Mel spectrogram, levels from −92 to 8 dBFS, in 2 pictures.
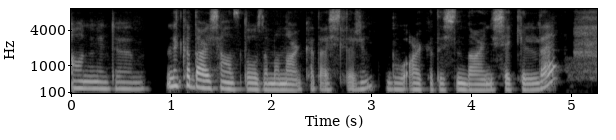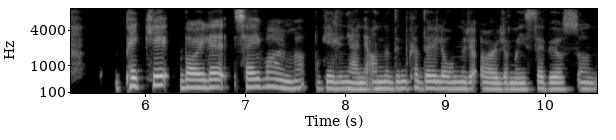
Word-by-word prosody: anladım. 190 Hz, -2 st, -6 dB, 0.2 s
Ne 255 Hz, +1 st, 0 dB
kadar 235 Hz, -7 st, +2 dB
şanslı 180 Hz, -3 st, -3 dB
o -, -, 0 dB
zaman 165 Hz, 0 st, -2 dB
arkadaşların, 175 Hz, -, -6 dB
bu 175 Hz, -1 st, -6 dB
arkadaşın 170 Hz, 0 st, -2 dB
da 155 Hz, -, -2 dB
aynı 155 Hz, +1 st, -4 dB
şekilde. 165 Hz, 0 st, -2 dB, 1.1 s
Peki, 280 Hz, +3 st, +6 dB, 0.2 s
böyle, 225 Hz, +4 st, +5 dB
şey 235 Hz, 0 st, +3 dB
var 240 Hz, -2 st, 0 dB
mı? 200 Hz, +2 st, -1 dB
Bu 185 Hz, -, -9 dB
gelin 190 Hz, -1 st, +1 dB
yani, 175 Hz, -1 st, +1 dB
anladığım 190 Hz, +1 st, +1 dB
kadarıyla, 195 Hz, -1 st, +2 dB
onları 185 Hz, 0 st, +1 dB
ağırlamayı 175 Hz, -1 st, +1 dB
seviyorsun, 180 Hz, 0 st, -1 dB
185 Hz, 145 wpm, -28 LUFS, 175-200 Hz, 1.1 s, Peki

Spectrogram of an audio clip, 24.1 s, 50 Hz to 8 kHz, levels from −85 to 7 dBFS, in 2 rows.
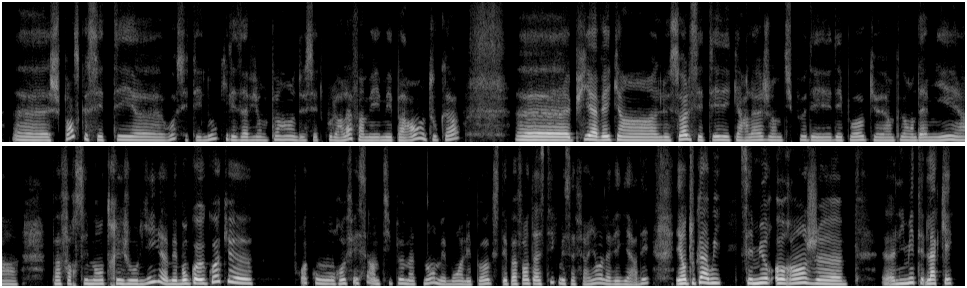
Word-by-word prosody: Heu, 180 Hz, -3 st, -2 dB
je 170 Hz, -, -7 dB
pense 295 Hz, +10 st, -2 dB
que 240 Hz, -, -6 dB
c'était, 195 Hz, 0 st, -4 dB
heu, 180 Hz, -2 st, -4 dB
ouais, 215 Hz, +9 st, -8 dB
c'était 175 Hz, -4 st, -12 dB
nous 220 Hz, +9 st, -6 dB
qui 255 Hz, -4 st, -14 dB
les 185 Hz, -3 st, -5 dB
avions 180 Hz, -1 st, -5 dB
peints 200 Hz, +1 st, -5 dB
de 175 Hz, -1 st, -8 dB
cette 175 Hz, 0 st, -12 dB
couleur-là, 185 Hz, +5 st, -5 dB
enfin 205 Hz, -10 st, -5 dB
mes 170 Hz, 0 st, -3 dB
mes 175 Hz, 0 st, -3 dB
parents 175 Hz, -, -3 dB
en -, -, -3 dB
tout 195 Hz, -1 st, -9 dB
cas. 230 Hz, +8 st, -5 dB, 0.7 s
Heu, 190 Hz, -2 st, +6 dB
et -, -, +2 dB
puis 225 Hz, +5 st, +2 dB
avec 200 Hz, 0 st, +4 dB
un 180 Hz, -2 st, 0 dB
le 175 Hz, 0 st, -3 dB
sol 230 Hz, +6 st, +2 dB
c'était 190 Hz, +1 st, -3 dB
les 190 Hz, -1 st, -1 dB
carrelages 180 Hz, +2 st, -6 dB
un 180 Hz, -1 st, -5 dB
petit 175 Hz, -, -15 dB
peu 195 Hz, -, -8 dB
d'é 175 Hz, -1 st, -4 dB
d'époque, 185 Hz, +2 st, -5 dB
heu, 175 Hz, -, -5 dB
un 170 Hz, 0 st, -6 dB
peu 185 Hz, +2 st, -9 dB
en 175 Hz, -1 st, -4 dB
damier, 175 Hz, +4 st, -1 dB
hein, 185 Hz, -1 st, -5 dB, 0.4 s
pas 200 Hz, 0 st, -1 dB
forcément 200 Hz, +1 st, -2 dB
très 210 Hz, +1 st, -1 dB
jolis. 200 Hz, +11 st, +1 dB
Heu, 220 Hz, -, +2 dB
mais 195 Hz, -, +3 dB
bon, 210 Hz, +2 st, +5 dB
que 220 Hz, 0 st, +9 dB
quoique 325 Hz, +9 st, 0 dB, 0.3 s
je 485 Hz, -, -46 dB
crois -, -, -6 dB
qu'on 210 Hz, -5 st, -2 dB
refait 210 Hz, +3 st, -2 dB
ça -, -, -9 dB
un -, -, -2 dB
petit 205 Hz, +2 st, -15 dB
peu 220 Hz, +1 st, -2 dB
maintenant, 205 Hz, +5 st, -4 dB
mais 190 Hz, -6 st, -3 dB
bon, 180 Hz, +1 st, -5 dB
à -, -, -4 dB
l'époque, 185 Hz, +5 st, -3 dB
c'était 195 Hz, -, -3 dB
pas 195 Hz, +1 st, 0 dB
fantastique, 215 Hz, +5 st, -2 dB
mais 210 Hz, -, 0 dB
ça 195 Hz, -1 st, -7 dB
fait -, -, -12 dB
rien, 210 Hz, +6 st, -3 dB
on -, -, -1 dB
l'avait 180 Hz, -3 st, -3 dB
gardé 190 Hz, +7 st, -5 dB, 0.3 s
et 205 Hz, -, +9 dB
en 225 Hz, -, +8 dB
tout 235 Hz, -, -2 dB
cas, 275 Hz, 0 st, +7 dB
oui, 245 Hz, 0 st, +2 dB, 0.2 s
ces 230 Hz, -, +1 dB
murs 250 Hz, +3 st, +6 dB
orange, 235 Hz, +1 st, +5 dB
heu 195 Hz, -2 st, +4 dB, 0.5 s
heu, -, -, -2 dB
limite 225 Hz, +6 st, +2 dB
laqués 225 Hz, +1 st, +2 dB
195 Hz, 220 wpm, -22 LUFS, 180-220 Hz, 0.7 s, que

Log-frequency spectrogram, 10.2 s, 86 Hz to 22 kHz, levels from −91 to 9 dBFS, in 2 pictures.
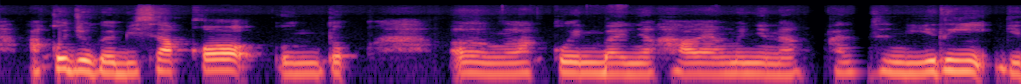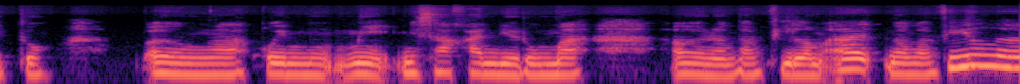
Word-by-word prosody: aku 235 Hz, -5 st, +6 dB
juga 195 Hz, -3 st, +6 dB
bisa 185 Hz, +4 st, +2 dB
kok 215 Hz, 0 st, +6 dB
untuk, 175 Hz, +1 st, -3 dB, 0.4 s
eee, 180 Hz, 0 st, -1 dB
ngelakuin 180 Hz, +1 st, 0 dB
banyak 170 Hz, 0 st, -2 dB
hal 175 Hz, -3 st, 0 dB
yang 170 Hz, -, -4 dB
menyenangkan 175 Hz, +2 st, -4 dB
sendiri," 200 Hz, +2 st, +3 dB
gitu, 165 Hz, -2 st, -5 dB, 0.5 s
eee, 180 Hz, 0 st, 0 dB
ngelakuin 165 Hz, +1 st, -3 dB
mi 165 Hz, -1 st, -4 dB
mi 170 Hz, 0 st, 0 dB, 0.2 s
misalkan 180 Hz, -1 st, -4 dB
di 165 Hz, -, 0 dB
rumah, 165 Hz, 0 st, -2 dB, 0.4 s
eee, 170 Hz, 0 st, -2 dB
nonton 160 Hz, +2 st, -4 dB
film 160 Hz, -2 st, -1 dB
a 230 Hz, 0 st, +2 dB
nonton 170 Hz, -1 st, -3 dB
film, 285 Hz, +3 st, +3 dB
175 Hz, 155 wpm, -20 LUFS, 170-190 Hz, 0.5 s, aku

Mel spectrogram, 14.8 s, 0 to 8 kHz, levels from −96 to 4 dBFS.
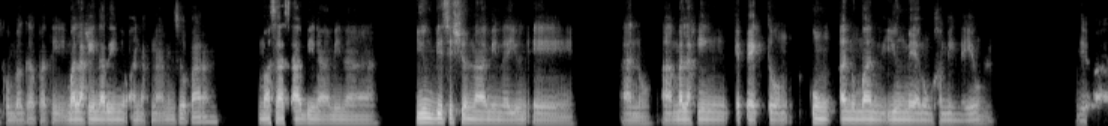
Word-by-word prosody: kumbaga 80 Hz, 0 st, -6 dB
pati 80 Hz, -1 st, -7 dB
malaki 85 Hz, +2 st, +4 dB
na 90 Hz, -, +4 dB
rin 85 Hz, -1 st, 0 dB
yung -, -, -7 dB
anak 80 Hz, -2 st, -7 dB
namin, 80 Hz, +3 st, -7 dB
so 100 Hz, +2 st, -3 dB
parang 115 Hz, +1 st, -3 dB, 0.6 s
masasabi 95 Hz, -1 st, +2 dB
namin 90 Hz, 0 st, -3 dB
na 85 Hz, -, -4 dB, 0.9 s
yung 105 Hz, -1 st, +6 dB
desisyon 100 Hz, -1 st, +3 dB
namin 85 Hz, -1 st, +2 dB
na 80 Hz, -, -3 dB
yun, 90 Hz, +2 st, -2 dB
eh, 75 Hz, -1 st, -5 dB, 0.7 s
ano, 75 Hz, +1 st, -6 dB
ah, 80 Hz, -, 0 dB
malaking 85 Hz, -1 st, +1 dB
epekto 85 Hz, -1 st, -1 dB, 0.3 s
kung 95 Hz, -2 st, +4 dB
ano 90 Hz, 0 st, +4 dB
man 90 Hz, -2 st, +3 dB
yung 85 Hz, 0 st, 0 dB
meron 80 Hz, -1 st, +1 dB
kaming 80 Hz, -1 st, -7 dB
na 70 Hz, -, -11 dB
yun, 80 Hz, -1 st, -6 dB, 1.1 s
di 145 Hz, +1 st, -11 dB
ba. 350 Hz, -, -8 dB
85 Hz, 135 wpm, -26 LUFS, 80-90 Hz, 1.1 s, yung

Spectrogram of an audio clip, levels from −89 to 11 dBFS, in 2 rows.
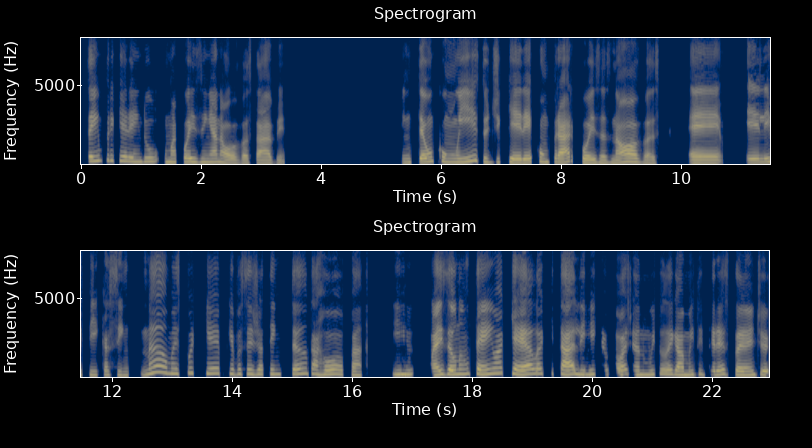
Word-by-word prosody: sempre 310 Hz, +3 st, 0 dB
querendo 255 Hz, -2 st, -1 dB
uma 230 Hz, 0 st, -1 dB
coisinha 225 Hz, 0 st, 0 dB
nova, 165 Hz, -7 st, -1 dB
sabe. 180 Hz, -1 st, -2 dB, 2.0 s
Então 225 Hz, +4 st, 0 dB
com 225 Hz, -4 st, -2 dB
isso 245 Hz, +1 st, 0 dB
de 210 Hz, +2 st, -10 dB
querer 205 Hz, -1 st, +4 dB
comprar 230 Hz, -1 st, +2 dB, 0.2 s
coisas 190 Hz, -2 st, 0 dB
novas, 200 Hz, -3 st, +2 dB, 0.5 s
eh, 185 Hz, -1 st, +3 dB, 0.4 s
ele 215 Hz, +2 st, 0 dB
fica 240 Hz, +1 st, -6 dB
assim: 225 Hz, -2 st, -8 dB, 0.2 s
"Não 350 Hz, +9 st, +1 dB
mas 315 Hz, -2 st, -2 dB
por 345 Hz, 0 st, -3 dB, 0.2 s
quê? 325 Hz, 0 st, 0 dB
Porque 295 Hz, 0 st, -4 dB
você 280 Hz, 0 st, -3 dB
já 270 Hz, +1 st, -1 dB
tem 275 Hz, -1 st, -3 dB, 0.2 s
tanta 295 Hz, 0 st, 0 dB
roupa", 260 Hz, -3 st, 0 dB, 0.5 s
e 260 Hz, 0 st, +1 dB, 0.3 s
mas 250 Hz, +4 st, +4 dB
eu 270 Hz, -1 st, +7 dB
não 285 Hz, +2 st, -1 dB
tenho 290 Hz, +3 st, +4 dB
aquela 300 Hz, -2 st, +4 dB
que 300 Hz, -, -18 dB
está 265 Hz, -2 st, +5 dB
ali 265 Hz, -2 st, +1 dB, 0.2 s
que 275 Hz, +1 st, -17 dB
eu -, -, -11 dB
estou -, -, -3 dB
achando 255 Hz, -2 st, -1 dB
muito 255 Hz, +1 st, -4 dB
legal, 240 Hz, -, +2 dB
muito 245 Hz, +2 st, -3 dB
interessante, 240 Hz, -1 st, 0 dB
eu 230 Hz, -, +4 dB
esses -, -, 0 dB
245 Hz, 125 wpm, -24 LUFS, 220-275 Hz, 2.0 s, eu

